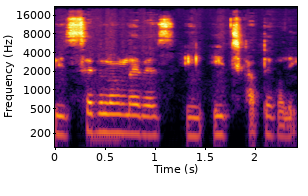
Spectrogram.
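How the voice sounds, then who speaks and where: In a Japanese accent, a woman speaks at a fairly slow pace and medium pitch, somewhat breathy, with a dark, mellow tone, monotone, flat intonation and a dry, close sound with no echo. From Japan, Yamaguchi Prefecture. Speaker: student. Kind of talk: class presentation.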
